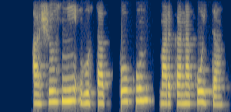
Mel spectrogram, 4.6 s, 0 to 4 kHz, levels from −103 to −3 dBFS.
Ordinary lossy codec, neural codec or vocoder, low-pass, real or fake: Opus, 24 kbps; none; 3.6 kHz; real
